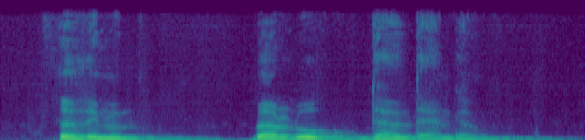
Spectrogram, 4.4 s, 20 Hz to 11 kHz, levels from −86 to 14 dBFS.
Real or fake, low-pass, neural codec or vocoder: fake; 9.9 kHz; codec, 24 kHz, 0.9 kbps, WavTokenizer, small release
